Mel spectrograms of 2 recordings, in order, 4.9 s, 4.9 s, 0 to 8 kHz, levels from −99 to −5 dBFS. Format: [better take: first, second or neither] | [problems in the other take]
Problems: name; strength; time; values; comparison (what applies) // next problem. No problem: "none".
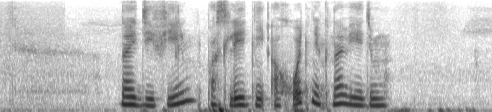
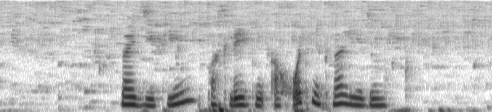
first | noise reduction (classical method log-MMSE)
